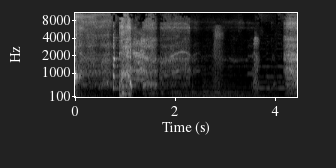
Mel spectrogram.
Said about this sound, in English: I just, like, cough. I just start coughing.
